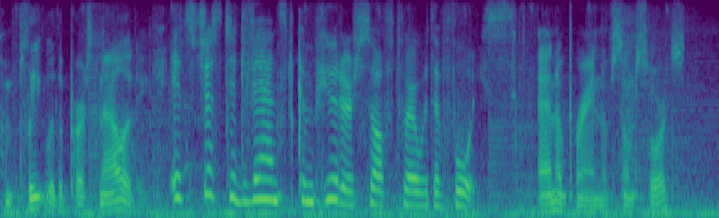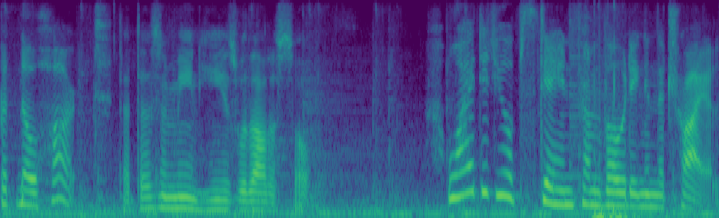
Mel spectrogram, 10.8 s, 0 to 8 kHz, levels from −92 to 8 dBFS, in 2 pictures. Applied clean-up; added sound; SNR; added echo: none; Growling; 15 dB; none.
